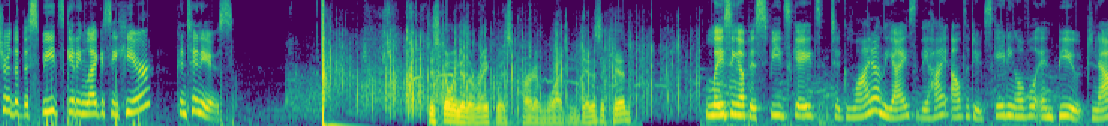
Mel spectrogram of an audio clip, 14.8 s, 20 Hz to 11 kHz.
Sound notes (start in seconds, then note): 4.2 nat sound of gun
